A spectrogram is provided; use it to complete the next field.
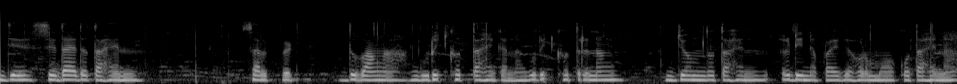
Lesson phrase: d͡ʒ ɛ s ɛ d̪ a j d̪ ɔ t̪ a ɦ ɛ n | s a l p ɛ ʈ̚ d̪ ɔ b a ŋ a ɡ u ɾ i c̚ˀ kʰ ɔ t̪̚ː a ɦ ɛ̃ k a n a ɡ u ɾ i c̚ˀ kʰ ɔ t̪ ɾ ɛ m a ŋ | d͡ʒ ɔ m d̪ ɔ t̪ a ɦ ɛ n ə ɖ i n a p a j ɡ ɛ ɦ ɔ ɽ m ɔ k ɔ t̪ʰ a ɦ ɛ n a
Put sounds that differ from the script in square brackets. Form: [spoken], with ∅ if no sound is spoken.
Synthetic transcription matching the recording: d͡ʒ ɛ s ɛ d̪ a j d̪ ɔ t̪ a ɦ ɛ n | s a l p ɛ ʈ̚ d̪ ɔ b a ŋ a ɡ u ɾ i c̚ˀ kʰ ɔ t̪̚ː a ɦ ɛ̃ k a n a ɡ u ɾ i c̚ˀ kʰ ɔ t̪ ɾ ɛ [n] a ŋ | d͡ʒ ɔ m d̪ ɔ t̪ a ɦ ɛ n ə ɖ i n a p a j ɡ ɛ ɦ ɔ ɽ m ɔ k ɔ [t̪] a ɦ ɛ n a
